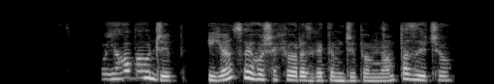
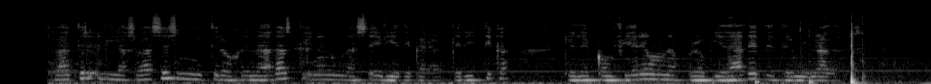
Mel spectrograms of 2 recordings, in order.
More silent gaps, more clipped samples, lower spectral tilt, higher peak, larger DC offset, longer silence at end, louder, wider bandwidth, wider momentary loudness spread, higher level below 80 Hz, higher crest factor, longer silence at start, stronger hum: first, 1.88-2.07 s vs none; neither; about the same, -5 dB/octave vs -6 dB/octave; about the same, -4 dBFS vs -2 dBFS; neither; first, 0.4 s vs 0 s; first, -20 LUFS vs -34 LUFS; second, 8 kHz vs 11.5 kHz; second, 10 LU vs 16 LU; second, -64 dBFS vs -48 dBFS; second, 18 dB vs 32 dB; first, 1 s vs 0.5 s; neither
